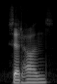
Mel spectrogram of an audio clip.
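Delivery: ordinary delivery, nothing marked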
